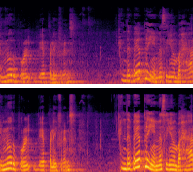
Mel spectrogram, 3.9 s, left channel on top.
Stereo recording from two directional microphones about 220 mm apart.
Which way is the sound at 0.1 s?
45° right (ahead or behind).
